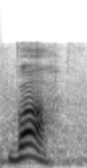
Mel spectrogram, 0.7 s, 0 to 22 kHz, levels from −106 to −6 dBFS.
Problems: none marked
